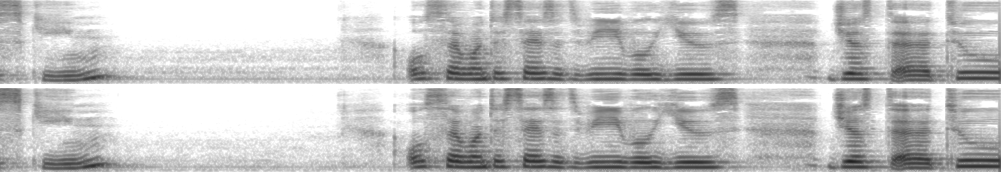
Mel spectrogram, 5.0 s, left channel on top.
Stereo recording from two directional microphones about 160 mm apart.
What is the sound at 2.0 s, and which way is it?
A woman's voice, 25° right (ahead or behind).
